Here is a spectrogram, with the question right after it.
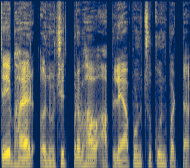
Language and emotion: Goan Konkani, neutral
